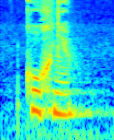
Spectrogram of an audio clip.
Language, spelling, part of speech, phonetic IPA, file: Belarusian, кухня, noun, [ˈkuxnʲa], Be-кухня.ogg
- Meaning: 1. kitchen 2. cuisine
